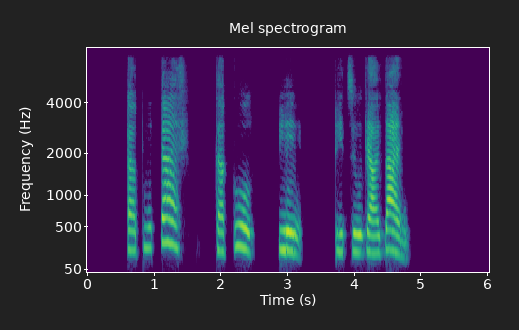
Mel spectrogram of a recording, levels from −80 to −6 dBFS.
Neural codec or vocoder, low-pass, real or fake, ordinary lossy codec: codec, 16 kHz, 0.5 kbps, FreqCodec, larger model; 7.2 kHz; fake; AAC, 48 kbps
